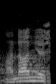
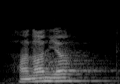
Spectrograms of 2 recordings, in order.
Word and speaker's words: Hananja: Denn dann trat Hanania spricht man es aus, nehme ich an, H-A-N-A-N-J-A, Hanania, ein Prophet unter dem Volk, trat vor, nahm Jeremia das Joch vom Nacken herunter und zerbrach es.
